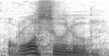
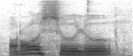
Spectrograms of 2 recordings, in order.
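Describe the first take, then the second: The two takes are said the same way.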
